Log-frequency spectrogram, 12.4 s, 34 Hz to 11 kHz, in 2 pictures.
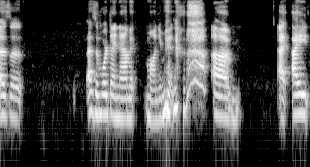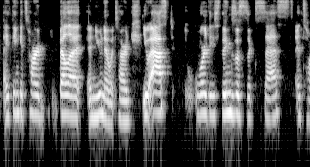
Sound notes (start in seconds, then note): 3.4 laughs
